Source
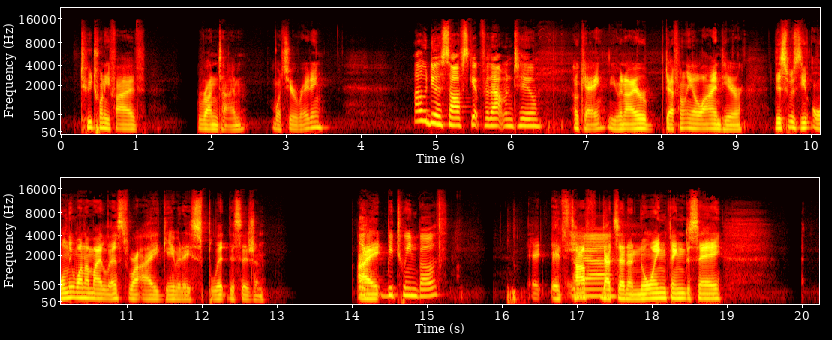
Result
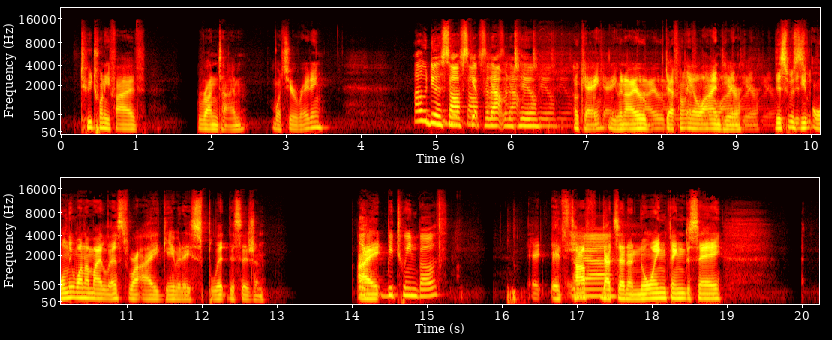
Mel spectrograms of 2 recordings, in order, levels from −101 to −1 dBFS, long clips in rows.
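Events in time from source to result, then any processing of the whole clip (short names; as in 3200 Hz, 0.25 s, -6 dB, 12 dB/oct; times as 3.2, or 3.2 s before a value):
4.84–9.99 thinning echo 0.243 s, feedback 29%, high-pass 190 Hz, level -10.5 dB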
